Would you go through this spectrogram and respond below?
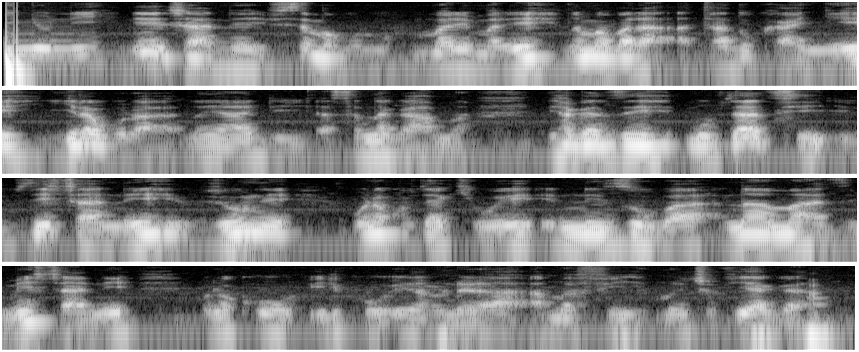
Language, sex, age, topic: Rundi, male, 25-35, agriculture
